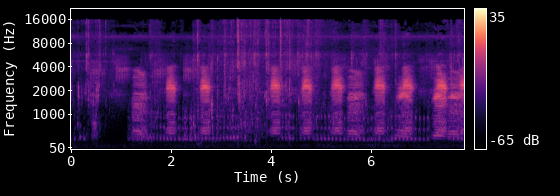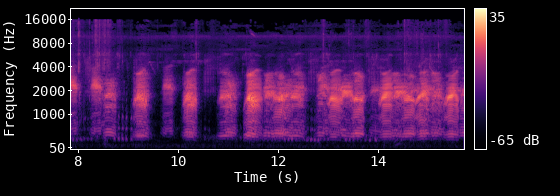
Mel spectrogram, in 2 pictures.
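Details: Several yellow Indian bullfrogs in a village chorus: dense, overlapping harsh croaks that build from scattered calls into a rapid continuous stream, with a faint high hum throughout.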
